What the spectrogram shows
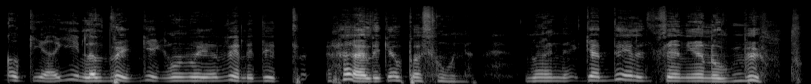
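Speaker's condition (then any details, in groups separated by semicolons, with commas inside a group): Cerebral palsy; poor balance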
